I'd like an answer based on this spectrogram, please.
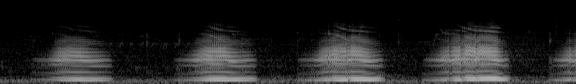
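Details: American bullfrog (Lithobates catesbeianus) gives deep, resonant droning croaks, each about a second long and repeated steadily, as its advertisement call; recorded 30 May 2010 at a bed and breakfast inn in New Hope.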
